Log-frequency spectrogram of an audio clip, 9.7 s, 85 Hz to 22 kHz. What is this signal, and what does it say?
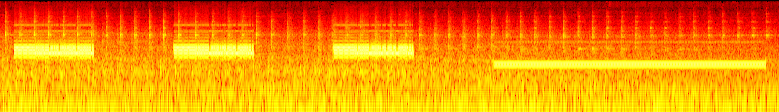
Emergency Alert System (SAME) tones (header bursts, then the 853 and 960 Hz attention tone), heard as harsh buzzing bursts, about 520.83 baud, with street noise.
